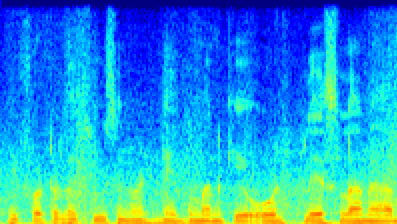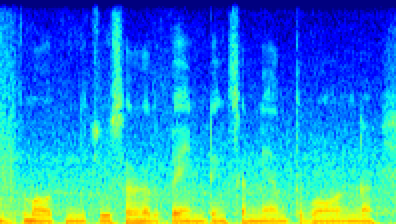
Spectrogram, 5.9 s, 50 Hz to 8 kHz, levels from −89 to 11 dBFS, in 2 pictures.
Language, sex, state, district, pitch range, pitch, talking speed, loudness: Telugu, male, Andhra Pradesh, Krishna, 95-110 Hz, 100 Hz, 160 wpm, -18 LUFS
